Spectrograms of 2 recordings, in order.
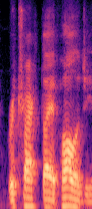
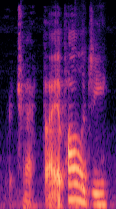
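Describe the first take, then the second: First: It is said in a plain, normal voice. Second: It is said in a lowered, softer voice. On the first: The speaker calls it wrong. "It's not just retract thy apology" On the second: The speaker calls it right. "lowering the voice"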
